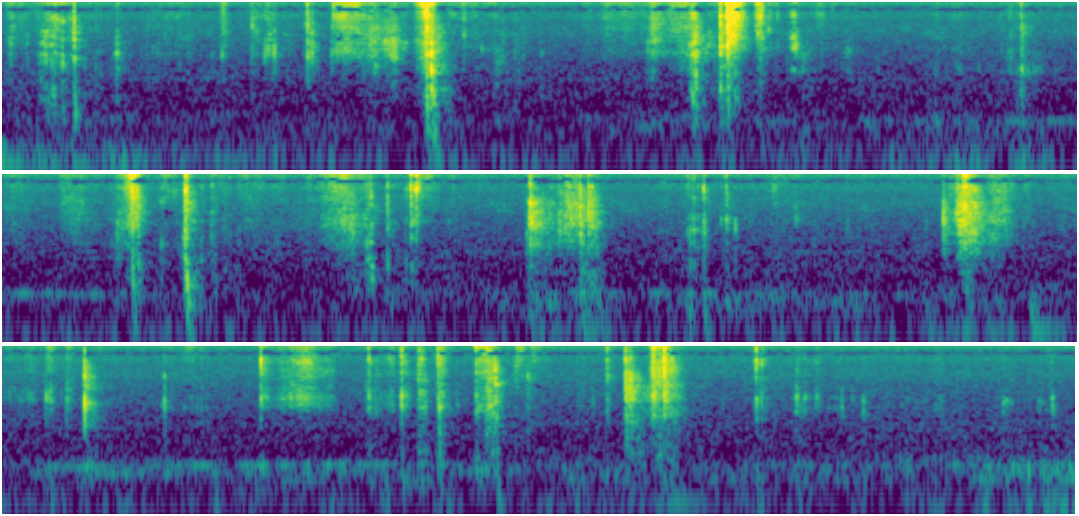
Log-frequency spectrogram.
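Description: Faint handling sounds of stitched leather card holders being turned over and flexed in the hands, with cards slid in and out of the pockets: scattered soft rustles and small clicks, the sharpest a few seconds in.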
